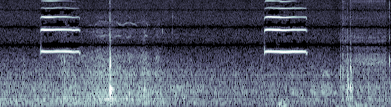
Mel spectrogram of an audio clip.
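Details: European golden plover near its nest, only seven feet from a roadside at Batsfjord, recorded from a car: two plaintive, level whistled notes, each about half a second long, spaced nearly three seconds apart over a quiet background.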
